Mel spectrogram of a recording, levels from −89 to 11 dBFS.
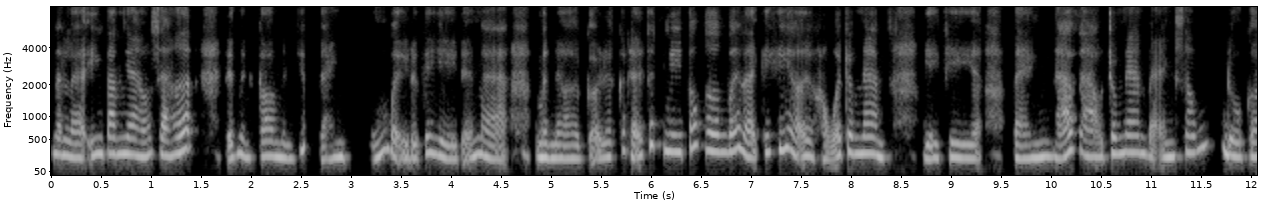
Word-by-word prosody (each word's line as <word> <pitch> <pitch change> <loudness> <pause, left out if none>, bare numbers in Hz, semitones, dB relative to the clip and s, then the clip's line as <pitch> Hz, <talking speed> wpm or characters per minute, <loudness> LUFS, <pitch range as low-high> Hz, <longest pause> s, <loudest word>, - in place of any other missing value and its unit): nên 265 -2 0
là 220 -3 +2
yên 260 +4 +1
tâm 265 -1 +2
nha, 265 -1 +3
hổng 235 +2 +2
sao 260 -3 +1
hết! 300 +7 +3 0.3
Để 195 - 0
mình 255 -5 +1
coi 230 0 0
mình 210 -3 +2
giúp 330 +3 -2
bạn 190 +1 -5 0.4
chuẩn 235 - 0
bị 215 - -1
được 205 - -1
cái 280 0 +1
gì 205 -5 +1
để - - -4
mà 215 -6 0 0.3
mình, 215 -2 +4
ờ, 205 - +1 0.2
gọi - - -4
là, 220 - 0
có 315 - -7
thể - - 0
thích 405 - +1
nghi 295 -1 +3
tốt 380 +3 -1
hơn 295 -2 +3
với 305 +4 +2
lại 290 - +2
cái 285 0 -3
khí 325 - +2
hệ 245 - +1
hậu - - -5
ở 260 - +1
trong 285 -3 +2
Nam. 270 -4 +3 0.4
Vậy 200 +1 -1
thì 210 -2 +2 0.4
bạn 210 +2 +2
đã 225 +8 +3
vào 225 -5 0
trong 270 +2 +2
Nam 285 -1 +1
bạn 225 -3 +1
sống 280 +6 -3 0.3
được, 225 -4 +2
ờ, 220 -2 +1
245 Hz, 255 wpm, -25 LUFS, 215-280 Hz, 0.4 s, mình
